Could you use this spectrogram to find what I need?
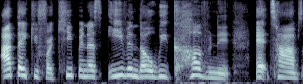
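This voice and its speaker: Ordinary pitch variation and a moderate pace mark this woman's speech. The recording is very clean with a silent background and a dry, close sound with no echo. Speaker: podcast host and devotional teacher. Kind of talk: fervent extemporaneous prayer, pleading and solemn, addressed to God. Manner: impassioned, rhythmic, repeating 'Father God' as a refrain, building intensity; earnest, heartfelt, sometimes soft with thanksgiving.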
